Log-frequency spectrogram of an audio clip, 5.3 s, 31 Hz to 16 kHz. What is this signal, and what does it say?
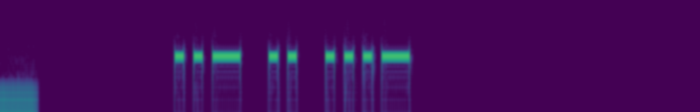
Morse code, heard as a keyed tone, about 17 wpm, 700 Hz. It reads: UIV
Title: USA Call Sign Postfixes - 3 Letters 17wpm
